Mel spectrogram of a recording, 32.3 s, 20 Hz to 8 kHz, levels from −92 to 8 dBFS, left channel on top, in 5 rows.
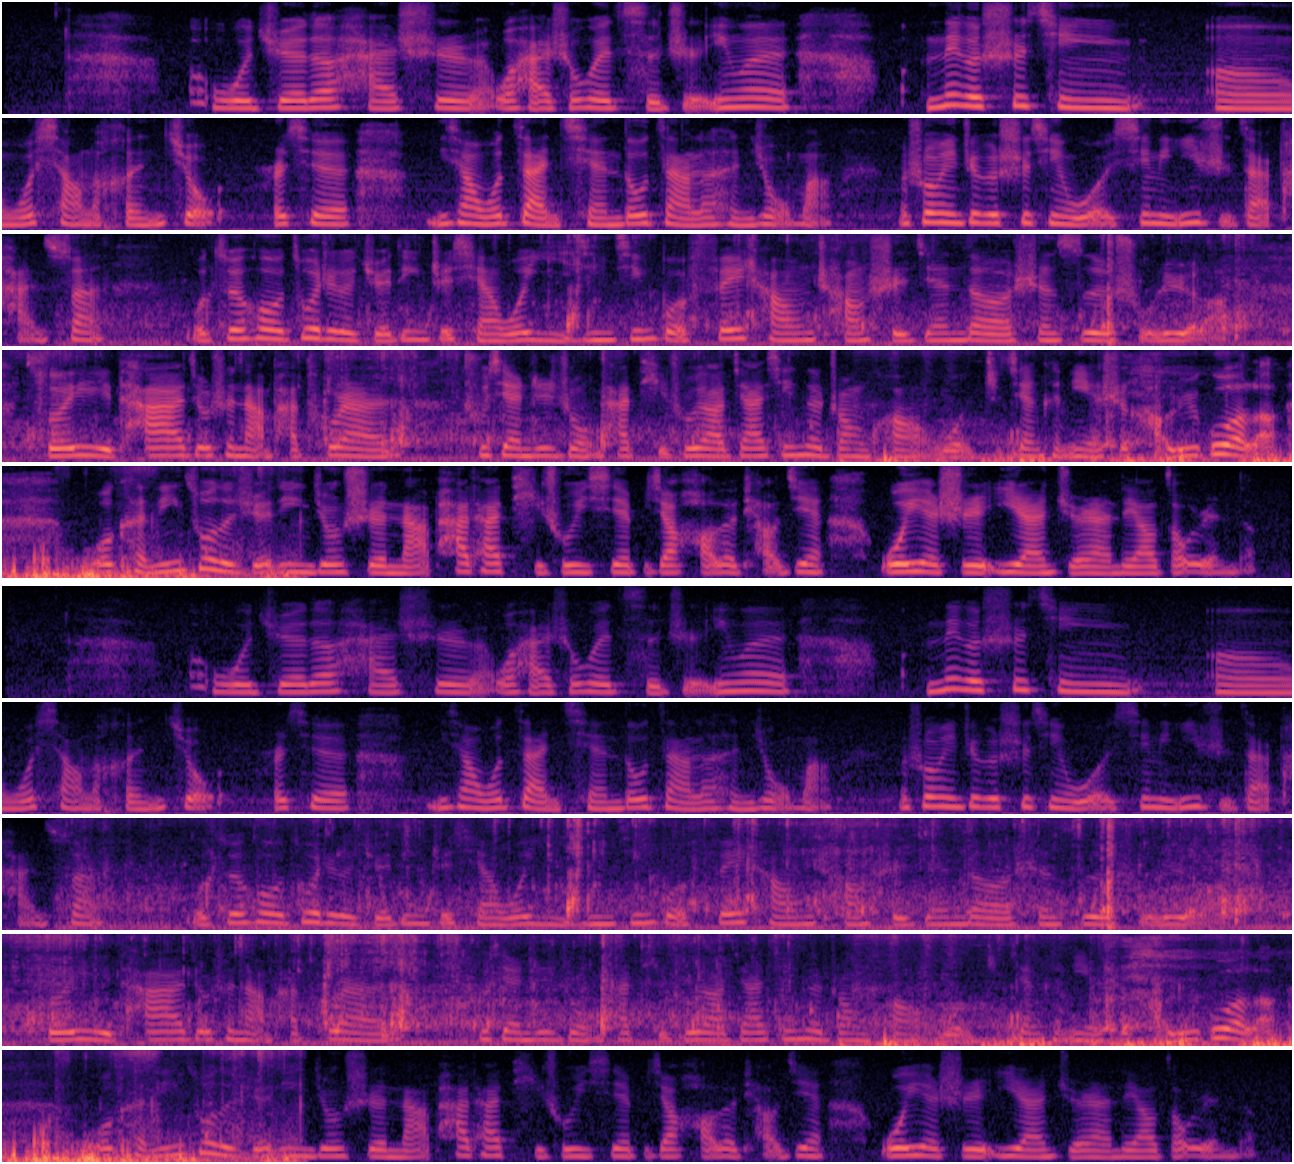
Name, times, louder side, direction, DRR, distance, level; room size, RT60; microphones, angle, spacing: voice 1, 0.4-0.7 0.9-4.4 4.6-5.7 6.0-10.6 10.9-13.4 13.8-32.1, left 4 dB, 55° left, 0.5 m, -32 dB
sound 1, 5.3-17.7, left 1 dB, 30° left, 2.7 m, -59 dB
sound 2, 13.2-27.3, right 3 dB, 30° right, 0.4 m, -33 dB
open air
head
